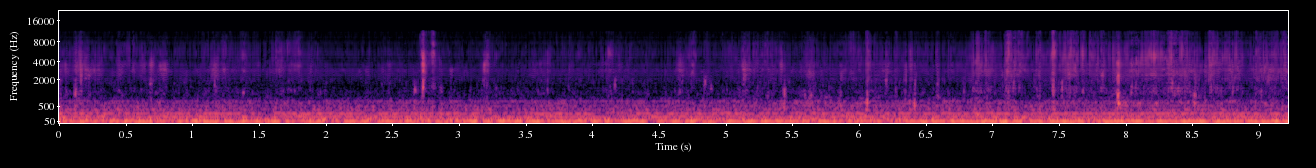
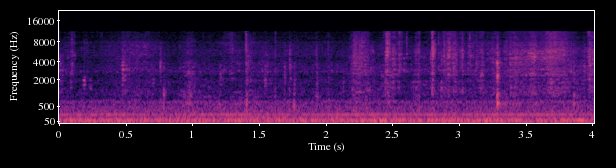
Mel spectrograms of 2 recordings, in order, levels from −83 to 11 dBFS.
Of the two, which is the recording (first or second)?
second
